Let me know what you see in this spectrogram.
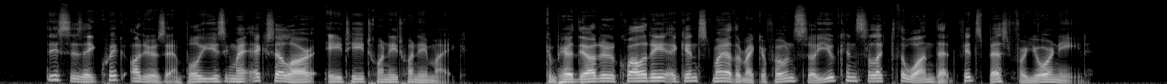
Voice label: AT2020 Sample, microphone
